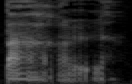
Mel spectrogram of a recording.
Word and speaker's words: parle: remember, and after that you just put the ending e, and then the way to pronounce it is je parle, parle. So remember, we put it, okay, but then we don't really pronounce it, je parle, okay.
